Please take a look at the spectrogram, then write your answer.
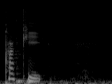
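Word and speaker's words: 牡蠣: compare ima example three kaki meaning oyster with an accent on the first mora kaki meaning fence with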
